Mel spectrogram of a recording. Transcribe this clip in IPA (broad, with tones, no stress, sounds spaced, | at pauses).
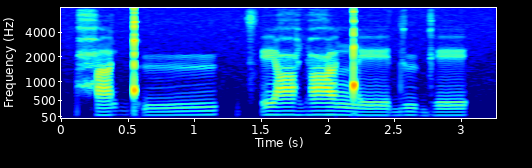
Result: ħ a˨˦ ǃʼ ʉː˨˦ | t͡sʼ e˦ ʕ i̤˦ ʕ ɐ˦ ŋ͡ǃ eː˨ d ʉ˦˨ ɡʱ e˦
